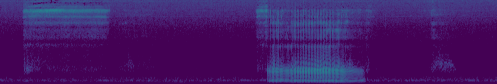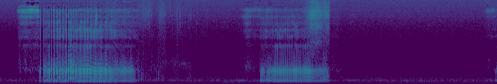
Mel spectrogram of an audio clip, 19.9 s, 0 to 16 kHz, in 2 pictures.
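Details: An 8-month-old Boston terrier puppy snores during a nap in loud, rasping bursts roughly every five seconds.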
